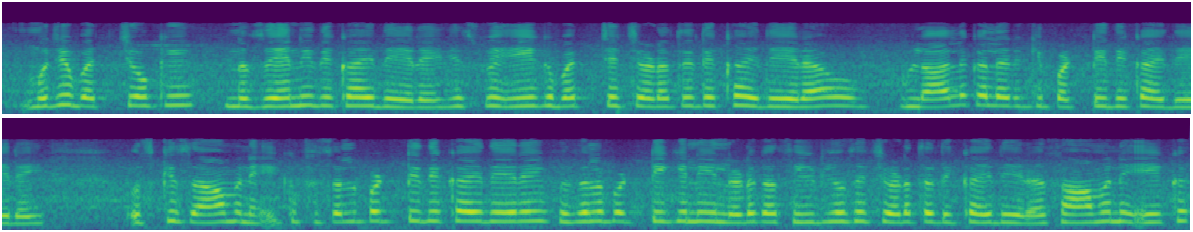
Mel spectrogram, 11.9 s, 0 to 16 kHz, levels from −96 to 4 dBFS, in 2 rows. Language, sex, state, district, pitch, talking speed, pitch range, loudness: Hindi, female, Maharashtra, Dhule, 280 Hz, 215 wpm, 265-300 Hz, -15 LUFS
